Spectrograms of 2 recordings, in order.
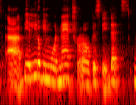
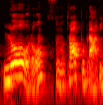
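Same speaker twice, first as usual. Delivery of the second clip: loro punched louder; stress on loro; 5 dB louder than usual. Shown as a demonstration. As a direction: hit the loro hard. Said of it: "You wanna really stress out that loro".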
